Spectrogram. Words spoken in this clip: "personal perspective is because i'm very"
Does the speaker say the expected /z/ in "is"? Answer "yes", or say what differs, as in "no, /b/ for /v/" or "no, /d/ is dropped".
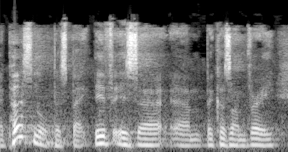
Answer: yes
